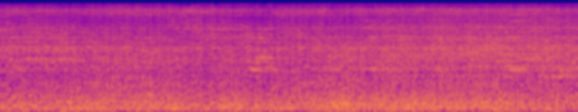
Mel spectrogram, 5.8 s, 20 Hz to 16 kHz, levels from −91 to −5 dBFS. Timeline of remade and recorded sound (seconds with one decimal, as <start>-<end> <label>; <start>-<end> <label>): 0.0-3.5 recorded; 3.5-5.8 remade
